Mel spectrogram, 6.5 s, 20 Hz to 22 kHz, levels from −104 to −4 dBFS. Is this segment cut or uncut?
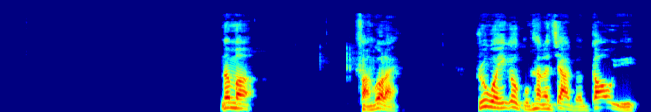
uncut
